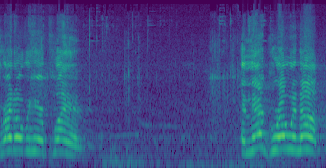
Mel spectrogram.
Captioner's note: chain rattling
